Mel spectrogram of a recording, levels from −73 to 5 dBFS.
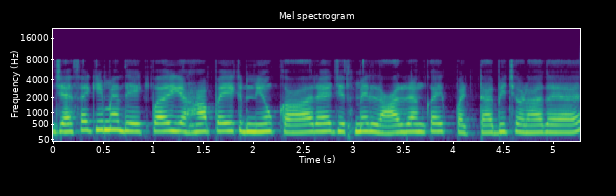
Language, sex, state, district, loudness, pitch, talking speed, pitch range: Hindi, female, Chhattisgarh, Bastar, -13 LUFS, 255 Hz, 260 wpm, 235-265 Hz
